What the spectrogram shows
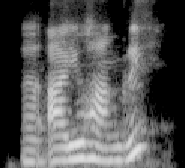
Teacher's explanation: My voice is going up, which means in phonetics and phonology, we explain that as the rising intonation, using the rising intonation. Towards the end of the question, my intonation goes up. My voice level goes up.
